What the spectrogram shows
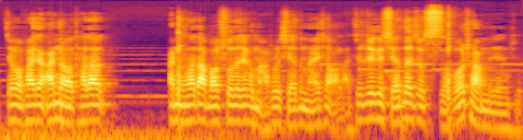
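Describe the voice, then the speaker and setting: A man in his thirties with a low voice tells a personal story in plain, casual speech. He halts and restarts often, and his voice heats up when anger takes over. Faint music plays beneath him. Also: a little mellow. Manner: halting, many restarts and fillers, rising heat when angry. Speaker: volunteer aid worker telling his story.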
